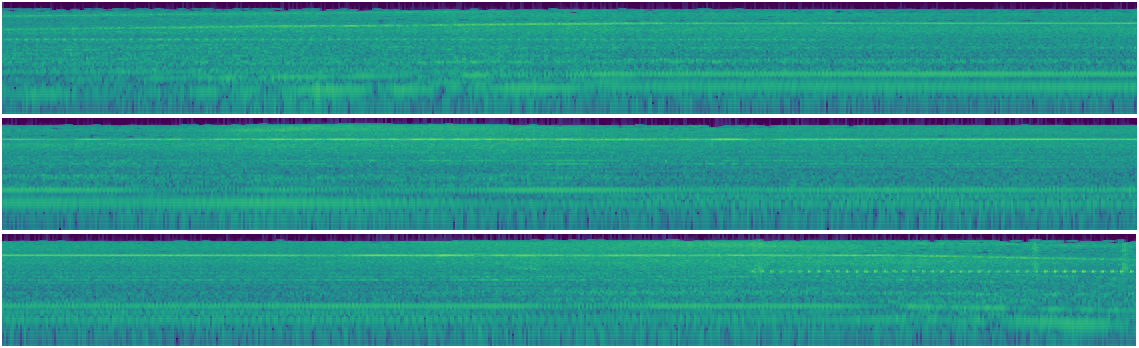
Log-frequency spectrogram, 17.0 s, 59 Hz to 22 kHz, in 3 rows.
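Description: Spindle of a Haas VF2-YT vertical machining center (15,000 rpm spindle) running. Its whine rises in pitch for the first few seconds as it spins up, holds a steady speed, then falls near the end as it slows down.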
